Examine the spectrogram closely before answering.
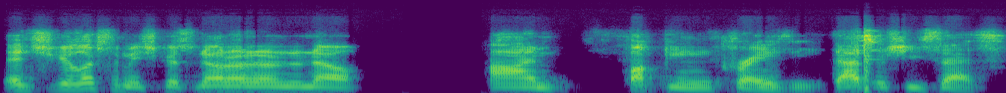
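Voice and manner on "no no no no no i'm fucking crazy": slow, deadly earnest, acted dead-serious tone. Retelling what a woman said while looking at the speaker, imitating a very serious tone. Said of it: "she said it very seriously".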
